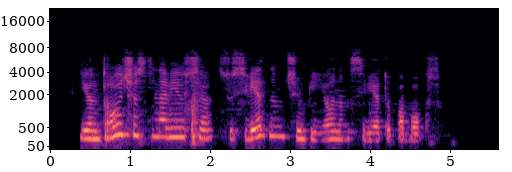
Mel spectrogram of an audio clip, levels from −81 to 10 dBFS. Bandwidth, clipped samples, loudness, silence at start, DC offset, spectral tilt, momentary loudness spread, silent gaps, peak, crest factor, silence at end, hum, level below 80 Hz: 7.2 kHz; under 0.1%; -18 LUFS; 0.35 s; under 0.1%; -6 dB/octave; 11 LU; none; -2 dBFS; 16 dB; 0.85 s; none; -62 dBFS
